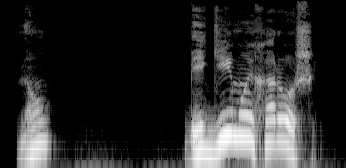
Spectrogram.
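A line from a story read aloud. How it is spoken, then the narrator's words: Tender, as to a pet. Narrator (Russian): ласково, словно любимому коту или песику, сказала Делия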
